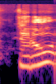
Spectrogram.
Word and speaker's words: Cthulhu: Et en fait, nous, on prononce Cthulhu, mais théoriquement, ça ne doit pas se prononcer Cthulhu, simplement, ce ne serait pas prononçable par des cordes vocales humaines.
